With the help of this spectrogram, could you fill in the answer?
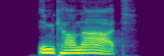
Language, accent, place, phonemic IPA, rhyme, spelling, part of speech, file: German, Germany, Berlin, /ɪnkaʁˈnaːt/, -aːt, inkarnat, adjective, De-inkarnat.ogg
- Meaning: incarnate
